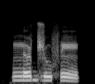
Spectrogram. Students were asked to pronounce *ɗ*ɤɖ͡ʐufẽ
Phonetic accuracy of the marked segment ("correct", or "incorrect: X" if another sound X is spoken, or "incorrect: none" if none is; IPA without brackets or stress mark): incorrect: n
